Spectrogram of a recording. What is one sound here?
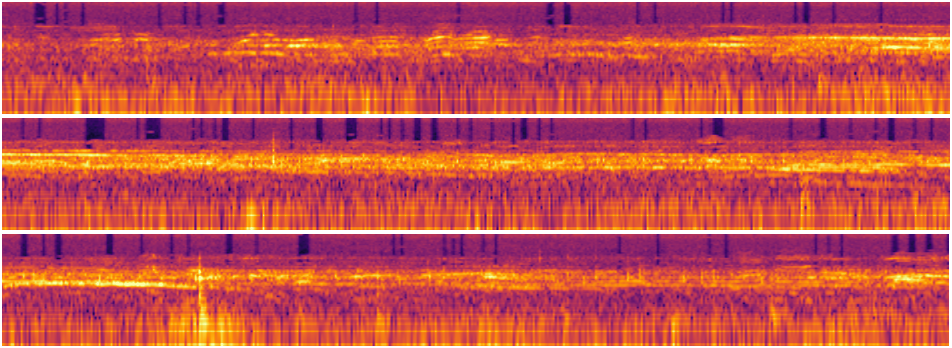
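Young girls shout and cheer from a distance outdoors.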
